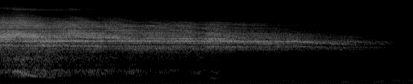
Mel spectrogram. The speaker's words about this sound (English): We're going to breathe in through our nose again. Let's try it one more time. In through our nose, out our mouth.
